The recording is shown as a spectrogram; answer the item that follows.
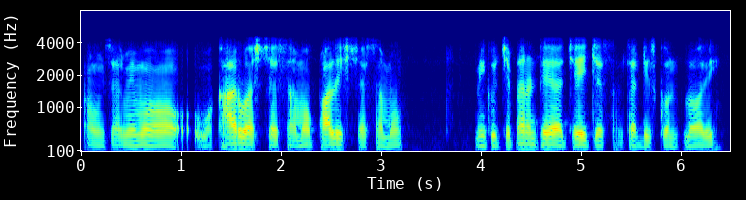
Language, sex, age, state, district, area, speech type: Telugu, male, 30-45, Andhra Pradesh, Chittoor, rural, conversation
